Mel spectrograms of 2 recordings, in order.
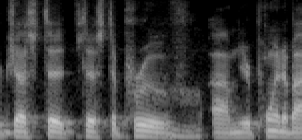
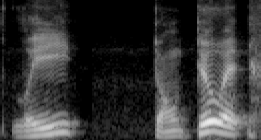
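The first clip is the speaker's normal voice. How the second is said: stern warning to self; 3 semitones higher, 9 dB louder, much slower than usual. Retold or imitated. Telling himself to stay quiet.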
